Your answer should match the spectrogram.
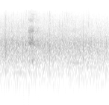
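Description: Large arena audience applauding in reaction to a joke, the clapping easing slightly toward the end.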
